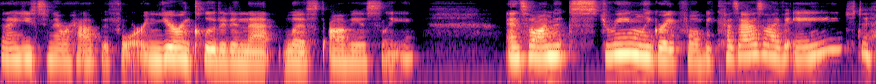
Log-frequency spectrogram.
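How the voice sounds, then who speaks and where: An unremarkable speaking voice comes from a woman at a moderate pace, with medium pitch and ordinary pitch variation. The recording is very clean with a silent background. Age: 60s. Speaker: retired financial expert. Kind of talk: interview.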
